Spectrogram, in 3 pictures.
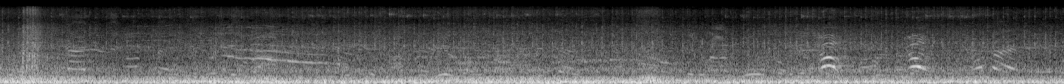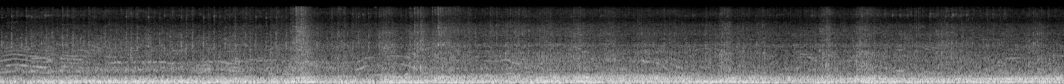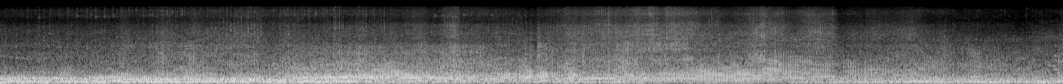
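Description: A group of heavy cruiser motorcycles running together with a deep, steady engine rumble as the bikes pull away from the junction and ride past one after another, with rising and falling engine notes near the end.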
